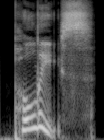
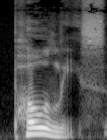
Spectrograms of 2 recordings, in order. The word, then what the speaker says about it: police: Word number 10, our last one, police. A lot of learners put the stress on the first part, police, but native speakers stress the second part, police.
